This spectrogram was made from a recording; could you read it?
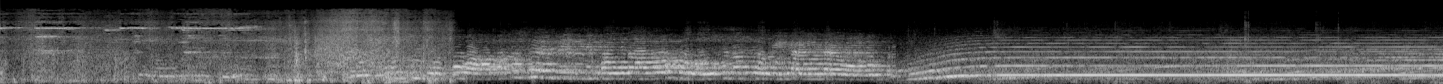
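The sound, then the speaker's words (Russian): An air raid siren wails over the clatter and squeal of a train arriving at Poltava railway station in the middle of the night, its tone climbing and then holding a loud, steady, droning pitch that fills the space. “Посреди ночі Полтавський вокзал встречає поїзд з сиреною.”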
